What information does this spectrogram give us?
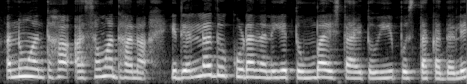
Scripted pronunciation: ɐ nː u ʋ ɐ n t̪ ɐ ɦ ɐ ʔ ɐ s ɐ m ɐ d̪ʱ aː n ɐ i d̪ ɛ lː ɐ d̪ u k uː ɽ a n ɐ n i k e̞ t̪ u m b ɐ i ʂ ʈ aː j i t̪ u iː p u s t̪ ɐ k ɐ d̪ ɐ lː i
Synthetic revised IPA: ɐ nː u ʋ ɐ n t̪ ɐ ɦ ɐ ʔ ɐ s ɐ m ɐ d̪ʱ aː n ɐ i d̪ ɛ lː ɐ d̪ u k uː ɽ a n ɐ n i ɡ e̞ t̪ u m b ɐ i ʂ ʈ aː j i t̪ u iː p u s t̪ ɐ k ɐ d̪ ɐ lː i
